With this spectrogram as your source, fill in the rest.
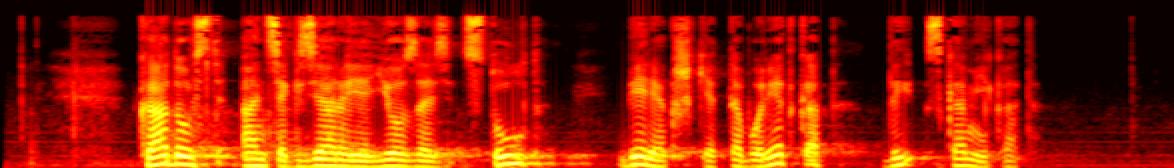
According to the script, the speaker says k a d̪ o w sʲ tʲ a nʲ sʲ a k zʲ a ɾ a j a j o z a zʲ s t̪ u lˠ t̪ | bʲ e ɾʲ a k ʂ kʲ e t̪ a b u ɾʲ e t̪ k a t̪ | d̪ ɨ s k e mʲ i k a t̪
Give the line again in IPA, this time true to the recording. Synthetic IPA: k a d̪ o w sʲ tʲ a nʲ sʲ a k zʲ a ɾ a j a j o z a zʲ s t̪ u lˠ t̪ | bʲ e ɾʲ a k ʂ kʲ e t̪ a b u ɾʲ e t̪ k a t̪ | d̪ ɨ s k a mʲ i k a t̪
